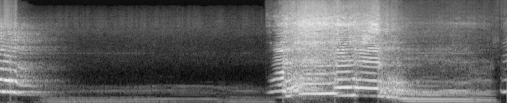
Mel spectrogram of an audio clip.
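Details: Elephant opening with a short harsh blast, then a long low rumble. A loud brassy trumpeting burst with wavering harmonics follows at mid-clip before the rumble returns.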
